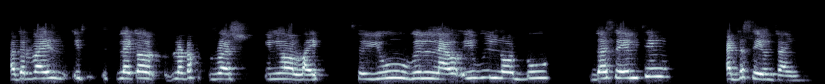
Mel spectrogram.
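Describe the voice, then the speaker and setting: The speaker has an Indian accent. The pace is moderate. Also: woman. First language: Hindi or another Indian language. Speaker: English learner in conversation practice. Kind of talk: casual conversation practice. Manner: halting, with repetitions.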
